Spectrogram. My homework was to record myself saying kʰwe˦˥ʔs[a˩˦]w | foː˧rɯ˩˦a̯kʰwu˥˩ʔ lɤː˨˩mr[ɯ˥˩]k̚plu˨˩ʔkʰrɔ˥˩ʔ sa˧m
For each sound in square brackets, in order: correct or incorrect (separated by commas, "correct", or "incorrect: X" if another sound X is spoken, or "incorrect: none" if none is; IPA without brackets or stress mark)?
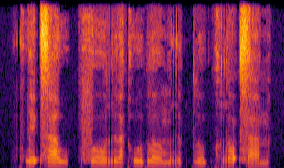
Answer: incorrect: a˥˩, incorrect: ɯ˨˩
